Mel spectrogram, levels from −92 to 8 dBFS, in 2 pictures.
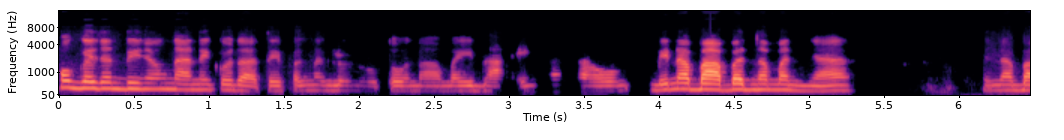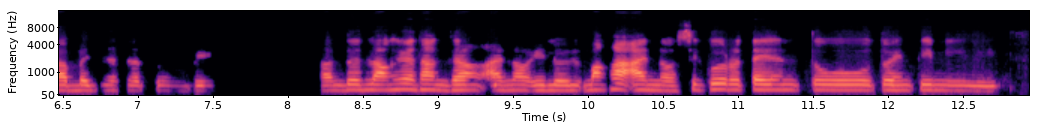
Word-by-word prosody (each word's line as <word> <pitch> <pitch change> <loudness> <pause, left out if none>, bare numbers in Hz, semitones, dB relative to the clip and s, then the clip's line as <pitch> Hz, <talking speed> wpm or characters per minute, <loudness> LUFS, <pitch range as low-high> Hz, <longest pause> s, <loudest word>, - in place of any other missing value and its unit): ko 275 -3 +2
ganiyan 245 -2 +3
din 225 -1 -1
yung 220 -1 -4
nanay 200 -1 -1
ko 195 -2 -6
dati 170 0 -2
'pag 180 - -10
nagluluto 175 -2 -10
na 165 -1 -11
may 170 0 -7
daing 165 - -9
na 435 - -14
sahog, 170 0 -7 0.2
binababad 210 0 +7
naman 200 -3 -1
niya, 170 +2 -2 0.9
binababad 185 -1 -1
niya 180 0 -12
sa 180 0 -9
tubig, 175 0 -13 0.7
'ando'n 190 +2 -3
lang 195 0 +4
'yun 210 0 0
hanggang 190 -1 +2
ano 185 0 0
ilu 180 0 -3
mga 195 +3 +4 0.2
ano 180 -3 -5
siguro 200 +2 -1
10 195 0 -1
to 190 -1 0
20 190 0 -2
minutes 175 -3 -8
185 Hz, 160 wpm, -23 LUFS, 175-200 Hz, 0.9 s, binababad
